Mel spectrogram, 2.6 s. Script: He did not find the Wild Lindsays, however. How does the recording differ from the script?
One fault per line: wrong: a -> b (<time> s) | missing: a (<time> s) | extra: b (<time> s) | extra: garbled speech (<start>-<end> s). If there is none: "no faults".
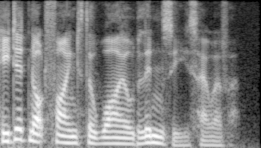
no faults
